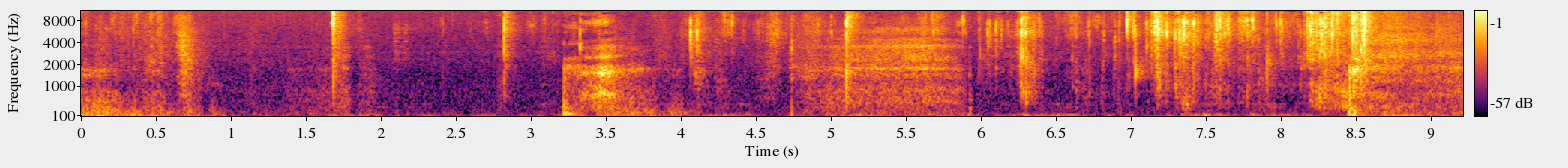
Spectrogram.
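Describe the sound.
Plastic wrapping crinkled off a plain salad cucumber, heard as many faint, irregular crackles and rustles with occasional sharper snaps, and no talk over them.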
